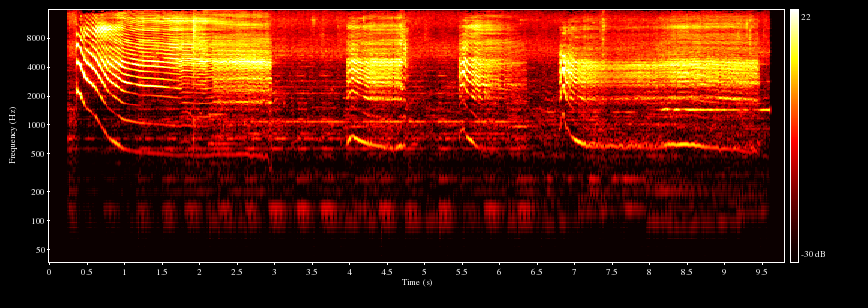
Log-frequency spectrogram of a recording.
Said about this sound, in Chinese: 这个时候见到路边有一只大鹿在那里叫啊。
